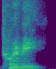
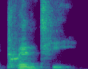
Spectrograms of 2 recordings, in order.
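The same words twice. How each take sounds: First: It is said in an American accent, soft T. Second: It is said in a British accent, strong T. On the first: "if you hear Americans, they say twenty" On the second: "British say twenty"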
